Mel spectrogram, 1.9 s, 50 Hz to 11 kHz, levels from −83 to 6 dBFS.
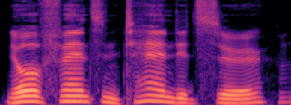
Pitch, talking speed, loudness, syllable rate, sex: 150 Hz, 125 wpm, -17 LUFS, 4.6 syllables/s, male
